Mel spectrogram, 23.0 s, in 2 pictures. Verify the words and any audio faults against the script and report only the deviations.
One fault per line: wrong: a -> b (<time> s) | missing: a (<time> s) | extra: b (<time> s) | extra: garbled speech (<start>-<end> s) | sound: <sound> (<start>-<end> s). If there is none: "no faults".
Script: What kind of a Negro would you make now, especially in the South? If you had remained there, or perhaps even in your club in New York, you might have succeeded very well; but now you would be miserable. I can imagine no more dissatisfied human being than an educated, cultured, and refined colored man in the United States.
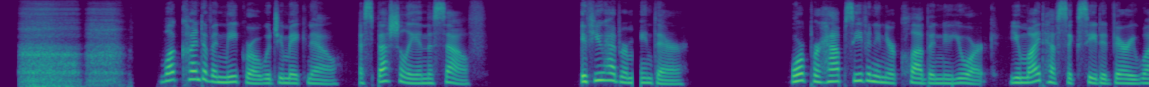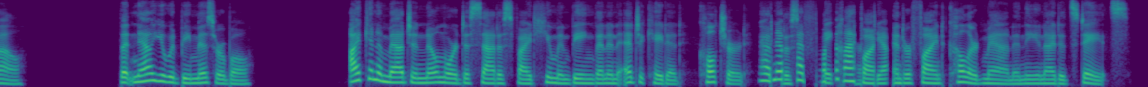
sound: breath (0.2-1.3 s)
sound: dropout (6.3-6.4 s)
extra: garbled speech (19.1-20.4 s)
